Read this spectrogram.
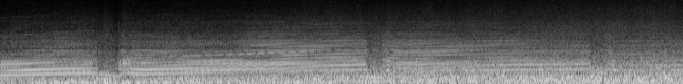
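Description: A motorcycle engine dips briefly at each gear change.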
